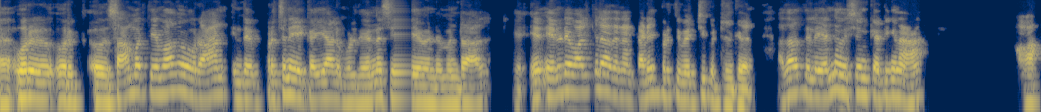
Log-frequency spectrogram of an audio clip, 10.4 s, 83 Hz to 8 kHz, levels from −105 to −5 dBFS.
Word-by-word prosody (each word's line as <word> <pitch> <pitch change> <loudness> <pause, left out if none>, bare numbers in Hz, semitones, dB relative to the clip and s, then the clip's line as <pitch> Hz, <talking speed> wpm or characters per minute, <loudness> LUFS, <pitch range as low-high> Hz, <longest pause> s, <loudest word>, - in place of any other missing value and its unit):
அ - - +3 0.2
ஒரு 150 -1 +8 0.3
ஒரு 130 -1 +2 0.3
ஒரு 125 - +4
சாமர்த்தியமாக 185 +4 +1
ஒரு 145 -2 +1
ஆண் 170 0 -4
இந்த 140 0 -1 0.2
பிரச்சனையை 150 +2 +1
கையாளும் 135 -1 0
பொழுது 125 0 -4
என்ன 150 +3 0
செய்ய 140 -2 0
வேண்டுமென்றால், 115 +1 0 0.3
எ - - -10
என் 155 - 0
என்னுடைய 180 +4 +1
வாழ்க்கையில 190 +2 0
அதை 165 - -3
நான் 145 -1 -10
கடைப்பிடித்து 160 -1 -3
வச்சுக்கிட்டுருக்கேன். 115 -7 -3 0.3
அதாவது, 180 +2 +2
இதில 155 -2 +1
என்ன 200 +3 0
விஷயம்ன்னு 175 -2 -2
கேட்டீங்கன்னா 150 -2 +1 1.2
ஆ. - - -1
150 Hz, 160 wpm, -26 LUFS, 135-175 Hz, 1.2 s, ஒரு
